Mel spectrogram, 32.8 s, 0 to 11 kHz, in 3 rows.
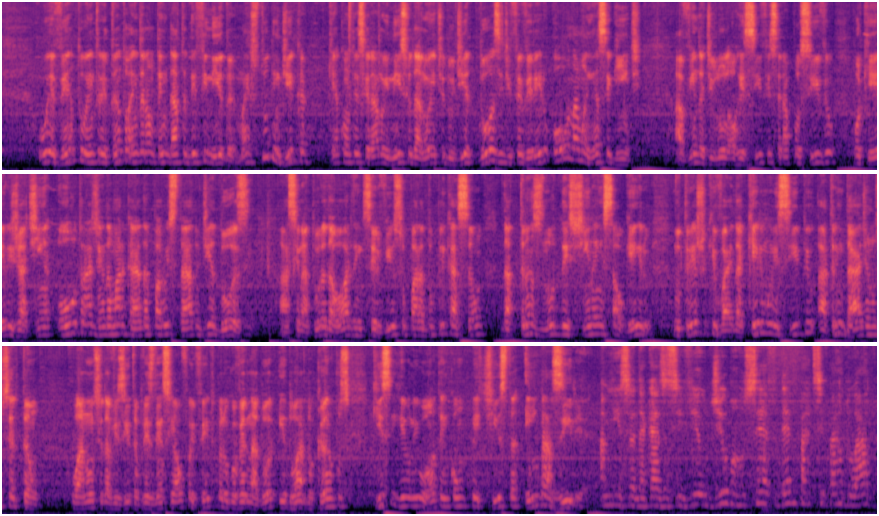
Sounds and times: Speech: 0.5s - 32.8s.

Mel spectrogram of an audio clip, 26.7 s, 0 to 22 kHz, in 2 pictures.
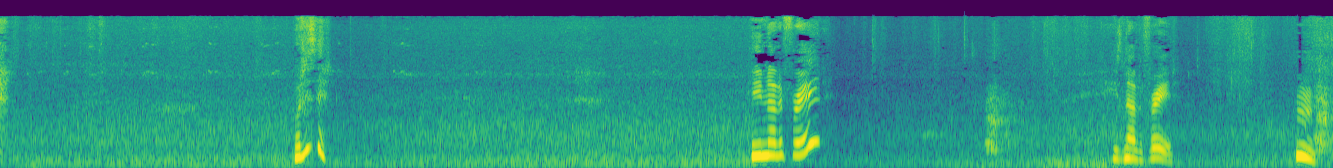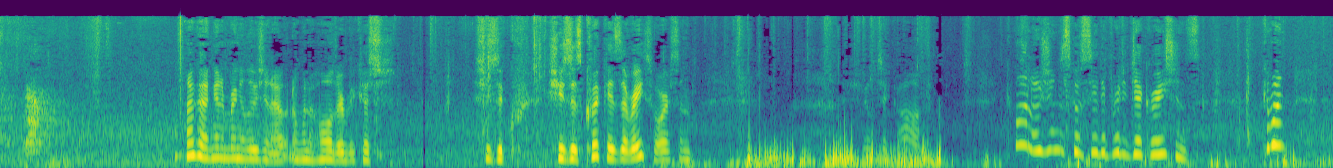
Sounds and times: Speech: 2.9s - 3.4s, 7.5s - 8.3s, 11.1s - 11.8s, 15.1s - 17.3s, 18.1s - 20.3s, 21.8s - 22.6s, 23.4s - 25.4s, 26.0s - 26.3s
Canidae, dogs, wolves: 9.2s - 10.3s, 13.1s - 14.0s
Bow-wow: 9.8s - 10.2s, 13.2s - 13.9s.

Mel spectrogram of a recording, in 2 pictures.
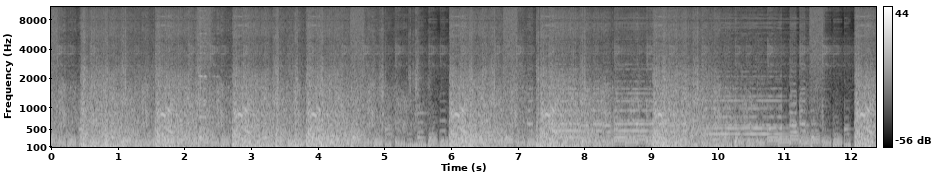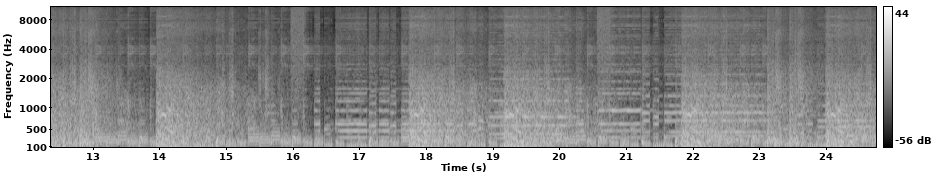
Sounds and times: Music: 0.0s - 24.7s.

